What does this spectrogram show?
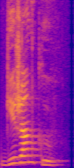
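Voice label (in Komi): "гижан кыв", Komi, female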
